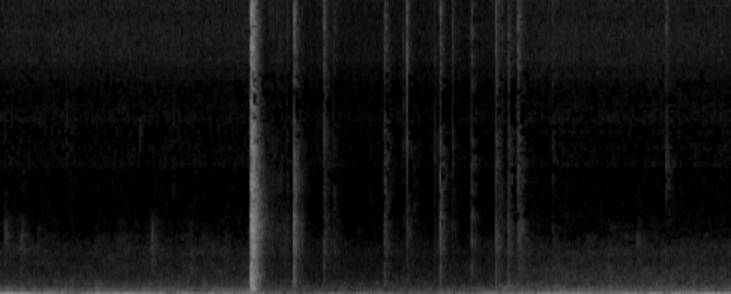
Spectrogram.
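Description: A damp log burning in a log burner, sizzling as water boils out as froth from its end grain. One loud sharp pop comes about two and a half seconds in, followed by a quick run of smaller crackles, over a low steady rumble.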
